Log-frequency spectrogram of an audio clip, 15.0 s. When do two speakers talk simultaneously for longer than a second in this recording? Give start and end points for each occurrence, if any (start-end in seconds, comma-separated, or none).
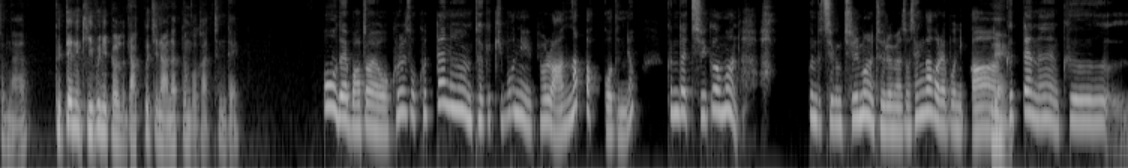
none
